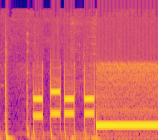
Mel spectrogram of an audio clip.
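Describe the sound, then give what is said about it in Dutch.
Telephone keypad dialing: a handset click, then four short two-note beeps in quick succession, followed by a long, steady tone that holds to the end. “Ik hang nu op en ik bel de politie op.”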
